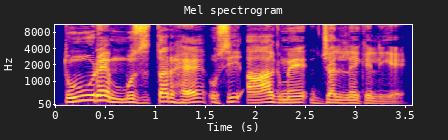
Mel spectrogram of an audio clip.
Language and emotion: Urdu, neutral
